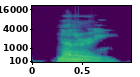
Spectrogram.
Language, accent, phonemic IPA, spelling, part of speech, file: English, Australia, /ˈnʌn(ə)ɹi/, nunnery, noun, En-au-nunnery.ogg
- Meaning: Any convent (religious community) or the buildings thereof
